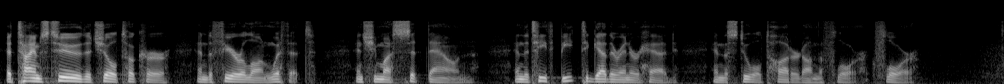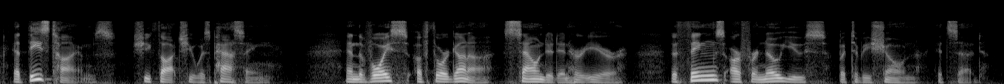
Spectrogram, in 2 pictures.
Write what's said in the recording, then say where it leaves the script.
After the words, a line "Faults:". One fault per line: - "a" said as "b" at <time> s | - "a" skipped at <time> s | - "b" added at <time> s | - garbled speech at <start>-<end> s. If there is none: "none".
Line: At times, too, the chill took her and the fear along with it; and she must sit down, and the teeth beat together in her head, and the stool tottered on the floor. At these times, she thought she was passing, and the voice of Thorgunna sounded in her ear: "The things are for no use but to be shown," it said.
At times, too, the chill took her and the fear along with it; and she must sit down, and the teeth beat together in her head, and the stool tottered on the floor floor. At these times, she thought she was passing, and the voice of Thorgunna sounded in her ear: "The things are for no use but to be shown," it said.
Faults:
- "floor" added at 8.7 s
